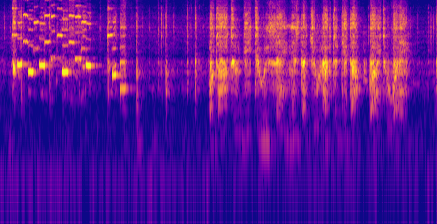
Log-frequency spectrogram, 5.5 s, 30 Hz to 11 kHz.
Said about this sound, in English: The third night we would fragment your sleep. And the way we did that was we had these little C-3PO alarms that made this unbelievably grating sound.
